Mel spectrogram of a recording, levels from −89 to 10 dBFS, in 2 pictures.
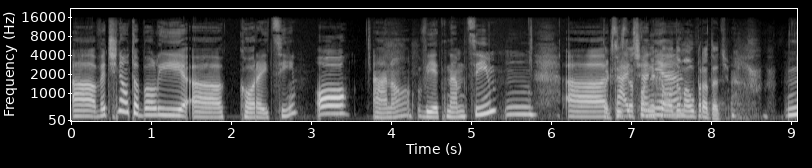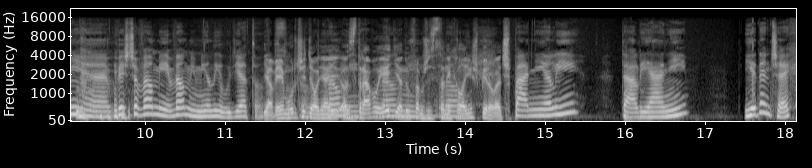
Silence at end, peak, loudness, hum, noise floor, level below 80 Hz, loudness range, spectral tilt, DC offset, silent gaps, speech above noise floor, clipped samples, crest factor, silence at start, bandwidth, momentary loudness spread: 0 s; -2 dBFS; -15 LUFS; none; -56 dBFS; -56 dBFS; 2 LU; -5.5 dB/octave; under 0.1%; none; 42 dB; under 0.1%; 14 dB; 0 s; 16 kHz; 8 LU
